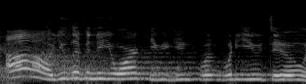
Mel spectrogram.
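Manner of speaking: high, eager chatty lady; mock chatty stranger. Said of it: "they wanna chat me up".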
